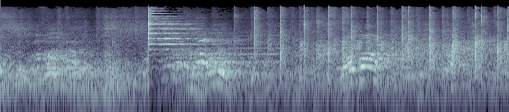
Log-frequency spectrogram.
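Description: Boxing ring bell struck once about two seconds in, ringing and dying away within about a second, signalling the end of the round. Voices carry on around it, and scattered clapping follows.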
